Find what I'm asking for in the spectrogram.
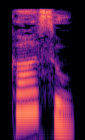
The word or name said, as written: ಕಸು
